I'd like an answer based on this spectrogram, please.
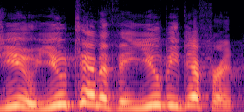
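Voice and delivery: "You" hit high and loud; stress on YOU. Shown as a demonstration. Preacher voicing the charge to Timothy, high stress on "you". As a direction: punch each "you" emphatically.

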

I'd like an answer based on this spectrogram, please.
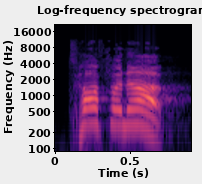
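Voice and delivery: high, loud, punchy order; loud challenge. Acted. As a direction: bark it at the congregation. Preacher exhortation.

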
